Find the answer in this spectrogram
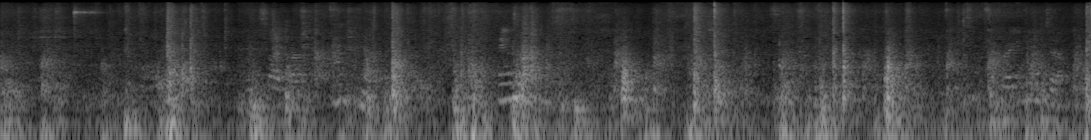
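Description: Irregular sharp thuds of gloved punches and kicks landing during Muay Thai sparring, spaced unevenly about once or twice a second.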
